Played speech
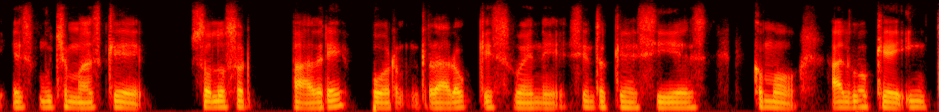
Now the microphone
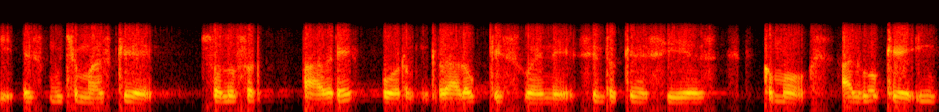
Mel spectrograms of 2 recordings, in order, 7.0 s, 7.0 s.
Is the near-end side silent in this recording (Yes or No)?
Yes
